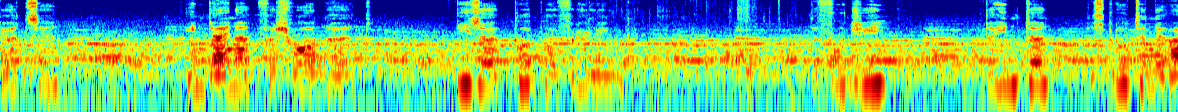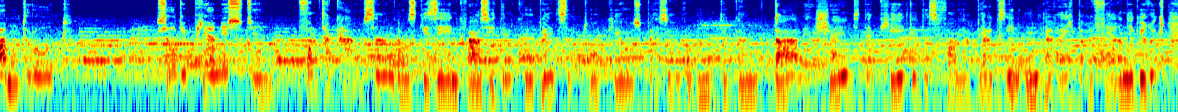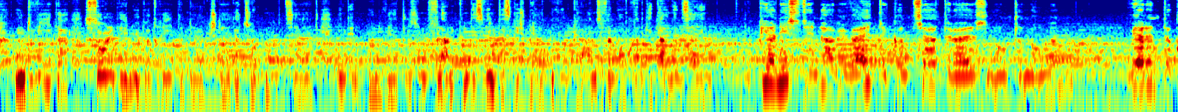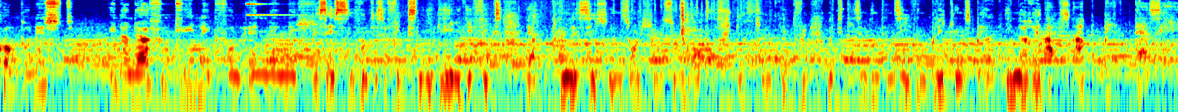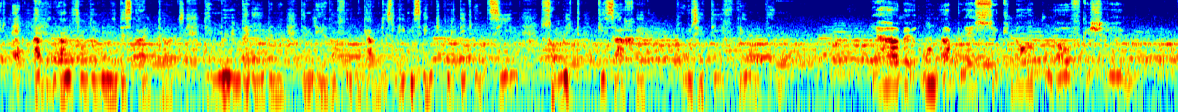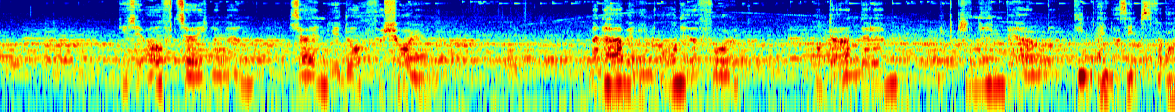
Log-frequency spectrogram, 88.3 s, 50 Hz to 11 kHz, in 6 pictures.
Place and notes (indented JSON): {
  "title": "Berlin, Schlossplatz - sound installation, church bells",
  "date": "2010-09-04 15:05:00",
  "description": "sound installation at schlossplatz, wedding bells of nearby Berliner Dom. area of former Palast der Republik, location of the planned city palace. now here is nice grass and wooden catwalks, lots of space and great sights",
  "latitude": "52.52",
  "longitude": "13.40",
  "altitude": "44",
  "timezone": "Europe/Berlin"
}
